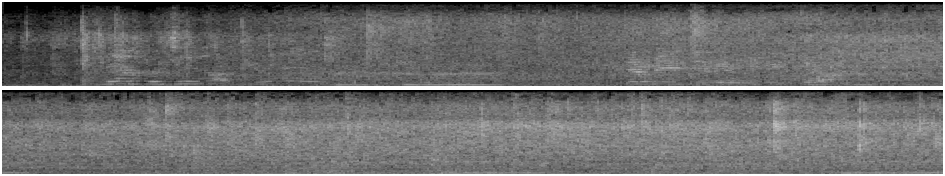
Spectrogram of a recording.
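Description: Steady rain pours down as a dense, even hiss throughout, with a voice speaking intermittently over it.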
